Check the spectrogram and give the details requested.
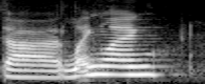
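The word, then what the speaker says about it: ylang-ylang: I chose Lang Lang. Is that how you say it? I don't know. Y-L-A-N-G, Y-L-A-N-G. I call it Lang Lang.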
